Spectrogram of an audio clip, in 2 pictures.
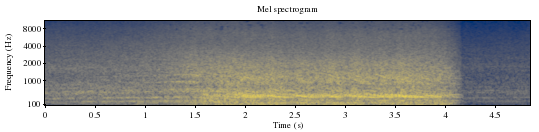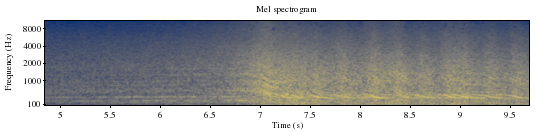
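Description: Racing trucks of the Apex Energy Truck Series roar as they accelerate after the green flag on a Wednesday night at Charlotte. A loud, sustained engine drone builds, cuts off sharply near the midpoint, then swells again as the pack passes.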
